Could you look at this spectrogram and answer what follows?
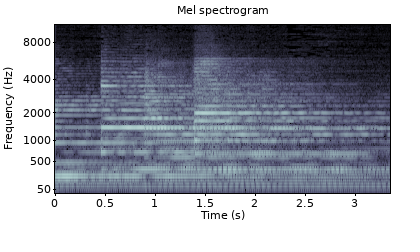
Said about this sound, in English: fooling around the guitar and he plays a little four note phrase.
